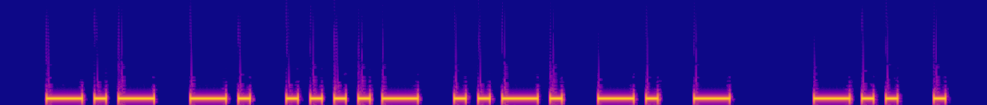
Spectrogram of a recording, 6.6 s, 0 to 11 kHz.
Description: Morse code, heard as a keyed tone, about 15 wpm, 700 Hz. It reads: KN4FNT DE
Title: USA Callsign DE Callsign - 6 Characters - 15wpm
